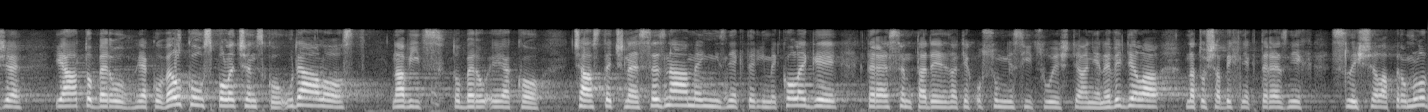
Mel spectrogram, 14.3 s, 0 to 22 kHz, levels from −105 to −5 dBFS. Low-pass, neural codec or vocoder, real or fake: 7.2 kHz; none; real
